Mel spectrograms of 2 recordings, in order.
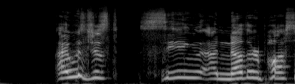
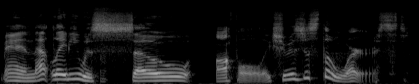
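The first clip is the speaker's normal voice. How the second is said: put-on lower, bored gossiping girl; low valley girl voice; 8 semitones lower than usual. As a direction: dish about her, bored. Girls gossiping about neighbor.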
